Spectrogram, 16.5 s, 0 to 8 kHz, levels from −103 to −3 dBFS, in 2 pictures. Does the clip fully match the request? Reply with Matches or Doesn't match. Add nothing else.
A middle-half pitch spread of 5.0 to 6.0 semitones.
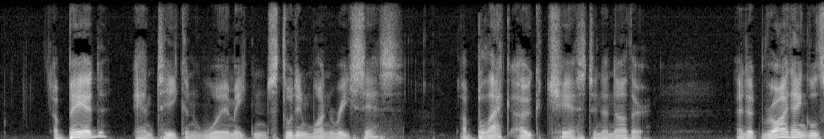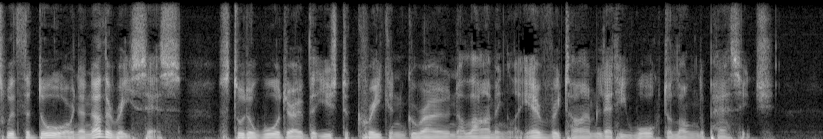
Doesn't match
